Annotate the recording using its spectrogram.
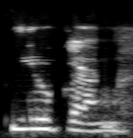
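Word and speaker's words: yuca: a lot of Y is it yaka how do you say that Yuka Yuka okay uh you know I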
